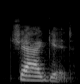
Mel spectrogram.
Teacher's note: when you say jagged, there's no puff of air.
